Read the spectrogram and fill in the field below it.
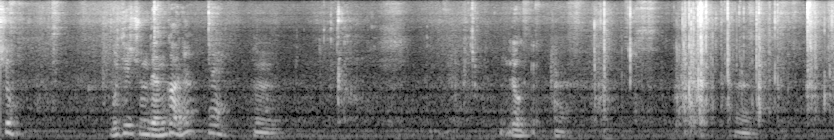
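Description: A young woman talks casually, close to a microphone.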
